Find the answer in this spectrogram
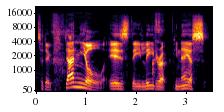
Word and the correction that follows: Pinellas: Have I pronounced that right? Is it Pineus? – Pinellas or Pinellas.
